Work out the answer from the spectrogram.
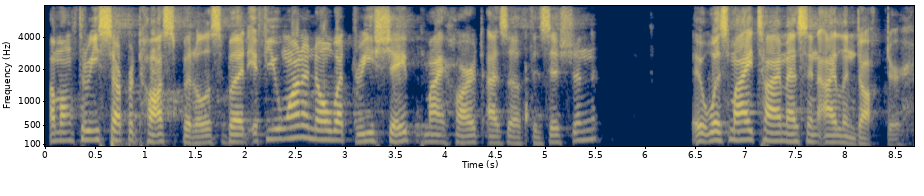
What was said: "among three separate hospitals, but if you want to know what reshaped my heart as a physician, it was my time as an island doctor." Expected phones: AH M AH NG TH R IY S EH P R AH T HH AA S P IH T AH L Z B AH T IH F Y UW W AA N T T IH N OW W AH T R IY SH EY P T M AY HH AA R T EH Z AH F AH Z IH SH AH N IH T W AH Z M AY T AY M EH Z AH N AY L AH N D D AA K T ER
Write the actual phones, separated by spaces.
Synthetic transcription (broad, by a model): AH M AH NG TH R IY S EH P R AH T HH AA S P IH T L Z B AH T IH F Y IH W AA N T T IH N OW W AH T R IY SH EY P T M AY HH AA R T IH Z AH F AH Z IH SH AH N IH T W AH Z M AY T AY M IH Z AH N AY L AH N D D AA K T ER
